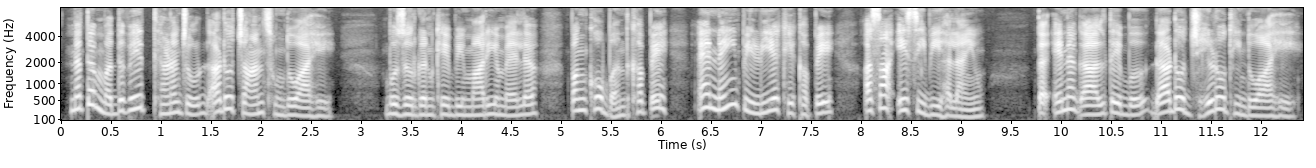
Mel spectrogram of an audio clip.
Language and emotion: Sindhi, neutral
